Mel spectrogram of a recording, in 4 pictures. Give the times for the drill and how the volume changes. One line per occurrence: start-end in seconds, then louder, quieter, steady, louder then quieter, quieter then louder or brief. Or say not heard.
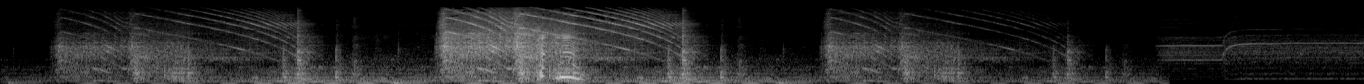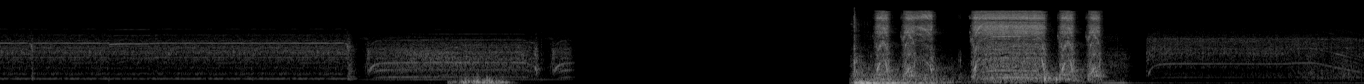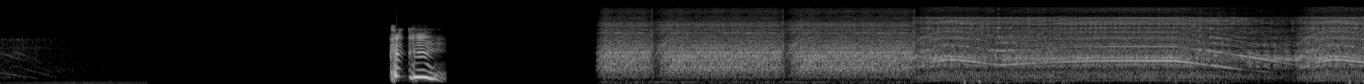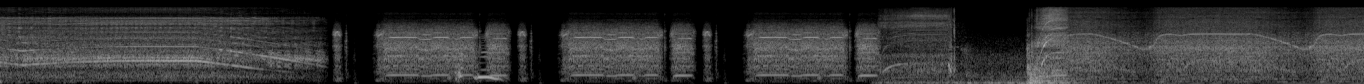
0.0-19.4 louder then quieter
22.4-28.8 quieter
33.2-54.5 steady.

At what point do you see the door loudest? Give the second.
51 s.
